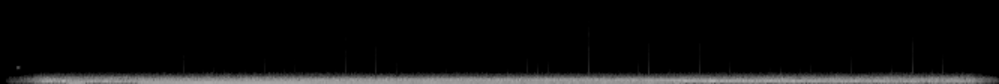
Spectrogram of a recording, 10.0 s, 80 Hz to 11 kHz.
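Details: Wolf howl recorded on July 20th 2024 at 2pm: two long, steady, overlapping tones, a lower one held about six seconds and a higher one that dips slightly and carries on to the end, over a soft hiss.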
